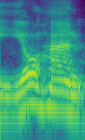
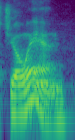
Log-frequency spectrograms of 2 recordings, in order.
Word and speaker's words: Joanne: Hey, Johan. No, it's Joanne, because it's a woman. But it's spelled almost Joanne. It's got to be Joanne, right?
